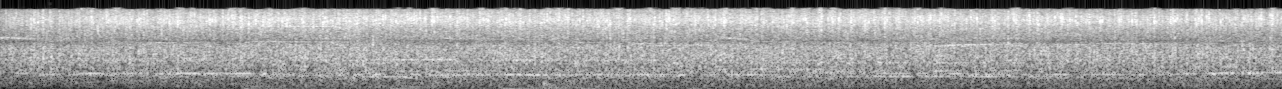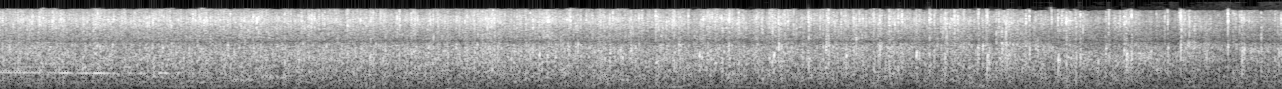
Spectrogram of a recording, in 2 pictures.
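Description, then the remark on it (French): A concert audience applauds steadily at a piano concert with a Steinway piano on stage, as a singer addresses the audience in French. A dense, even wash of many hands clapping holds at full strength for the whole stretch, with a faint murmur of the crowd underneath. “qui s'adresse en français au public, le tout ponctué d'applaudissements.”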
